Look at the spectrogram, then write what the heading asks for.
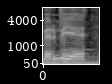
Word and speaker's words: Beterbiev: I say it for real all the time, Beterbiev.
